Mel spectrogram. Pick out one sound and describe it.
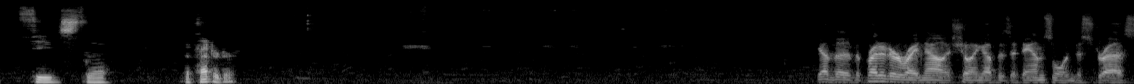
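A man speaks with animation, close to a microphone over an online call.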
